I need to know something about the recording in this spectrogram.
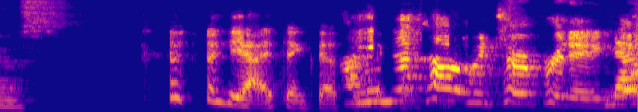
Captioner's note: laughs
